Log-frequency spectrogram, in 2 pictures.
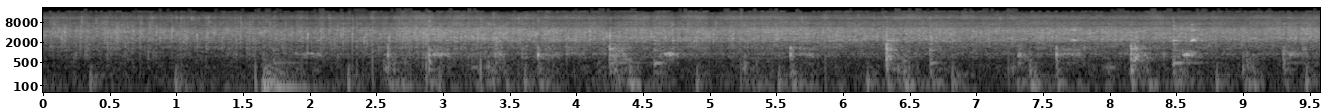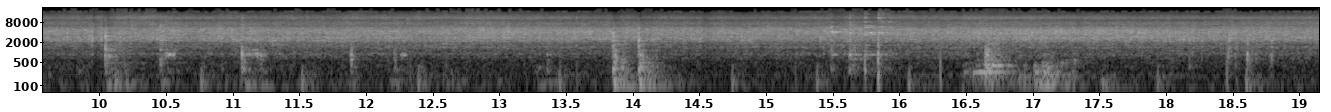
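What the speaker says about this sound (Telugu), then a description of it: "సాల్ట్ వేసుకొని ఫ్రై చేసుకోవాలి." Chopped onions frying with salt in a pan, a steady close sizzle with scraping stir strokes and clinks throughout.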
